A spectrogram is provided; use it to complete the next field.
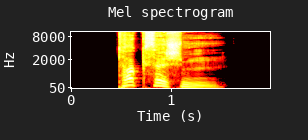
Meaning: strong dative masculine/neuter singular of toxisch
- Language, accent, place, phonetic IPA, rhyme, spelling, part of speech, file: German, Germany, Berlin, [ˈtɔksɪʃm̩], -ɔksɪʃm̩, toxischem, adjective, De-toxischem.ogg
